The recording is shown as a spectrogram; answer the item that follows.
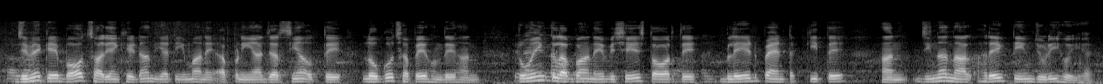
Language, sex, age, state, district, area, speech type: Punjabi, male, 18-30, Punjab, Patiala, urban, read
